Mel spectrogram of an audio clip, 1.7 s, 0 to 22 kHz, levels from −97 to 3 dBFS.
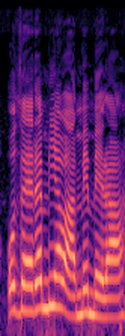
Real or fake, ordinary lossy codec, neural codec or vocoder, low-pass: real; none; none; 19.8 kHz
